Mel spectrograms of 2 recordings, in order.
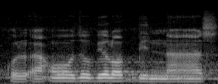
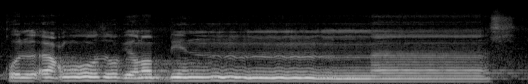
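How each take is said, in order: First: The doubled n has no held nasal hum. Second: The doubled n has a long nasal hum. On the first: The speaker calls it wrong. "Bila membaca kada berdengung, salah bacanya" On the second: The speaker calls it right. "Panjangi, dengungakan"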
